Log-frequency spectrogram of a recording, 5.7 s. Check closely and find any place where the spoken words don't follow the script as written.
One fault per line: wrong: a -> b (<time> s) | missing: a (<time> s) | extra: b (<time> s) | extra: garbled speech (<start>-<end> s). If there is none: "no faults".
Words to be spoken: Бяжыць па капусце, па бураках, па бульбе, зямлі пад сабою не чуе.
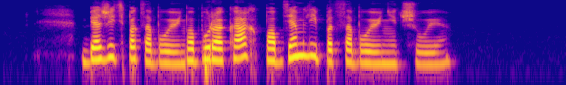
wrong: капусце -> сабою (1.4 s)
missing: бульбе (2.8 s)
